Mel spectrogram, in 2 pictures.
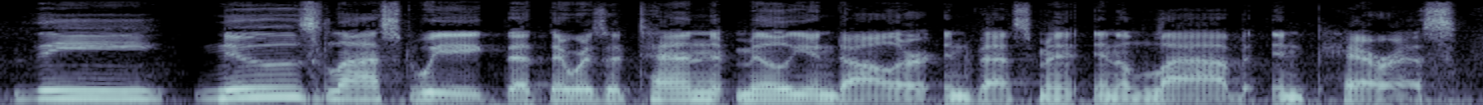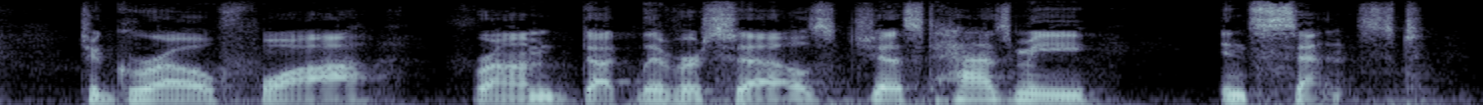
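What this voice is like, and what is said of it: New England accent. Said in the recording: “my New England accent”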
